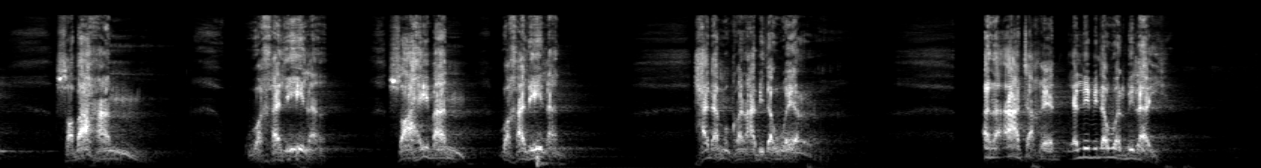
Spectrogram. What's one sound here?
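An elderly man speaks slowly and solemnly into a microphone, in short phrases with pauses, in an echoing hall.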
